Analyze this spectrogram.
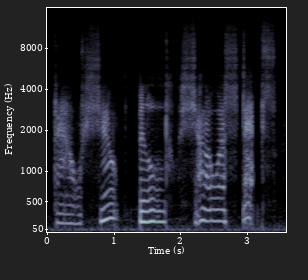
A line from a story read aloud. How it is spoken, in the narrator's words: he hissed, hauling himself up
